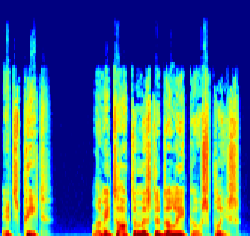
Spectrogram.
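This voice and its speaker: A man's voice: fairly high pitch, very animated, moderate pace, breathy edge, no echo, studio quality, exaggerated voice. A man voicing an anxious small-time gangster who rambles on the phone. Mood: worried. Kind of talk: audiobook character voice.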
